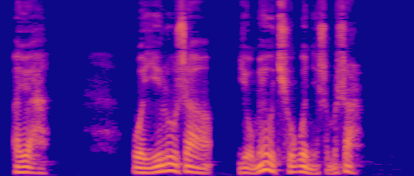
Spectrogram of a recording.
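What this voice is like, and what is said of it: Quiet, hushed speaking voice. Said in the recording (Chinese): “小声的和我说”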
